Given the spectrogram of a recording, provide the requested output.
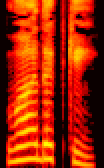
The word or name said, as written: ವೇದಕ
